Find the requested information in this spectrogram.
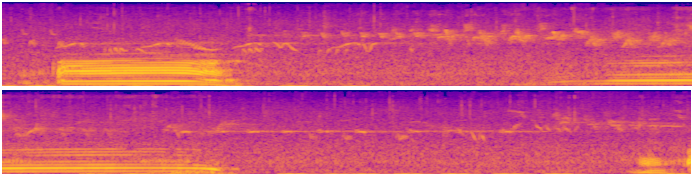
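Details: Village cattle heading back from pasture on an evening path; two long harmonic lows, one short and one drawn out and level, while evening birds twitter behind them.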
